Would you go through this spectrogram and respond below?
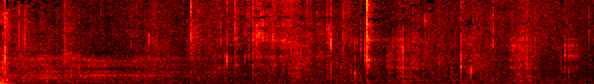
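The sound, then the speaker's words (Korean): Crunchy chewing of crispy, chewy fried frog legs, with small crisp crackles and soft mouth sounds repeating steadily over three seconds; no one speaks. “바삭하면서도 쫄깃쫄깃한 게 오징어 튀김인가? 음, 개구리 뒷다리 튀김.”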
